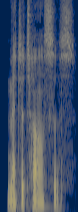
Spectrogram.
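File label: "metatarsus", English, British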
